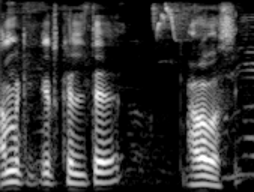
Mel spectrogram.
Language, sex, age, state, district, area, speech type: Bengali, male, 18-30, West Bengal, Uttar Dinajpur, urban, spontaneous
